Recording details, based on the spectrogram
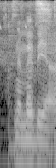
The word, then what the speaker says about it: Namibia: It's in Namib- Namibia. – Namibia. – It's okay, cool. Namibia. – Ooh, it. yeah. – Have you ever been, to Namibia? I have not. Africa. – Namibia.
